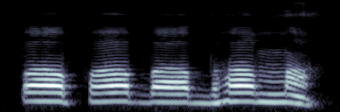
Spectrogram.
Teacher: जब हम इनको बोलेंगे तो उच्चारण करते समय हमारे होठ आपस में स्पर्श करेंगे, एक दूसरे को छुएंगे। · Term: ओष्ठ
